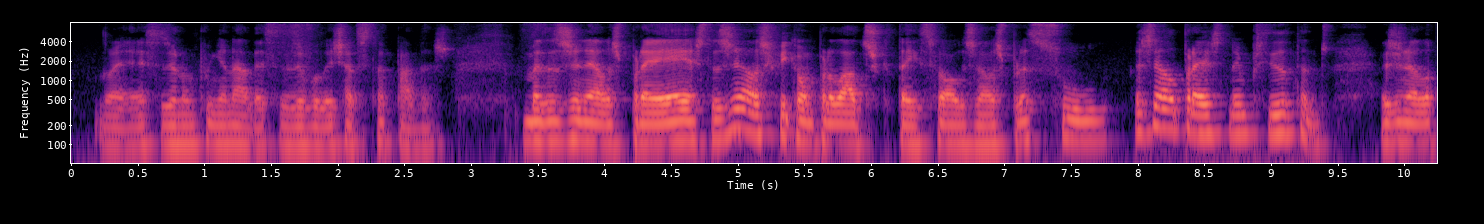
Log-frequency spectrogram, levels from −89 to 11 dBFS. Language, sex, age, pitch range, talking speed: Portuguese, male, 20-39, 100-120 Hz, 225 wpm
